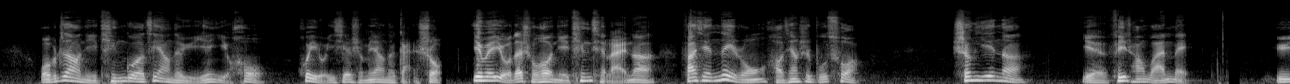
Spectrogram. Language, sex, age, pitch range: Chinese, male, 50-69, 90-135 Hz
